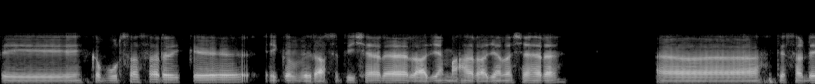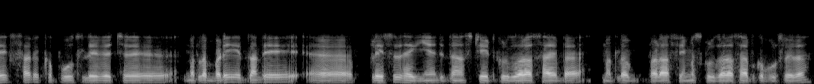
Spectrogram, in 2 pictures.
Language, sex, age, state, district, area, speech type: Punjabi, male, 30-45, Punjab, Kapurthala, urban, conversation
